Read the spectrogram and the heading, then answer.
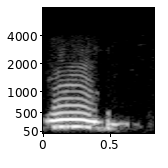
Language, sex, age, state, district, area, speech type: Maithili, male, 30-45, Bihar, Darbhanga, rural, conversation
